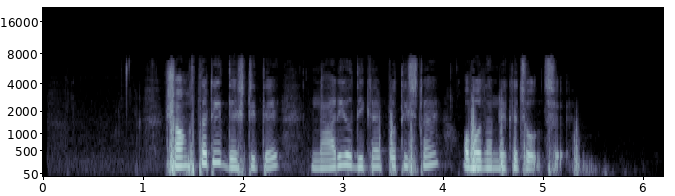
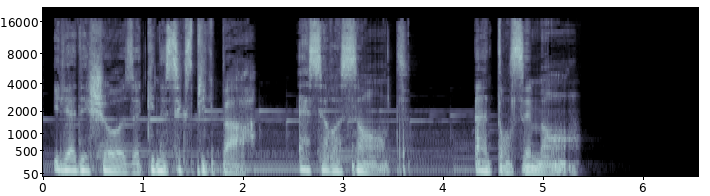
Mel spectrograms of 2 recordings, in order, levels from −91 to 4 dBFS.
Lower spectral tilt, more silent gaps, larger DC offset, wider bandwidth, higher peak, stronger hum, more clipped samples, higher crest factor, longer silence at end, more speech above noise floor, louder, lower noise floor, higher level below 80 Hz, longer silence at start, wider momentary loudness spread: first, -7 dB/octave vs -3 dB/octave; neither; neither; second, 7.6 kHz vs 17 kHz; second, -8 dBFS vs -2 dBFS; neither; neither; about the same, 22 dB vs 20 dB; second, 0.85 s vs 1.2 s; first, 51 dB vs 25 dB; second, -29 LUFS vs -19 LUFS; first, -79 dBFS vs -45 dBFS; second, -50 dBFS vs -38 dBFS; first, 1.25 s vs 0.1 s; about the same, 14 LU vs 14 LU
